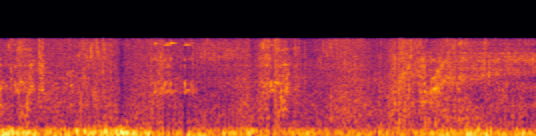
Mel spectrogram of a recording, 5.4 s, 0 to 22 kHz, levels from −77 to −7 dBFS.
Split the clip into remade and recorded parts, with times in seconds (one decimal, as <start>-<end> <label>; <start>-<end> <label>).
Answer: 0.0-0.6 recorded; 0.6-1.3 remade; 1.3-5.4 recorded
